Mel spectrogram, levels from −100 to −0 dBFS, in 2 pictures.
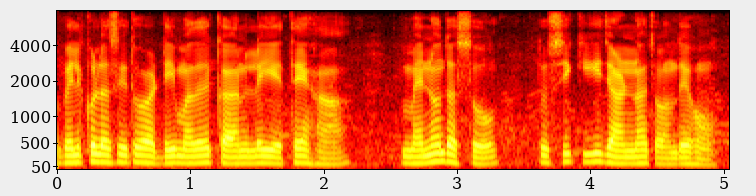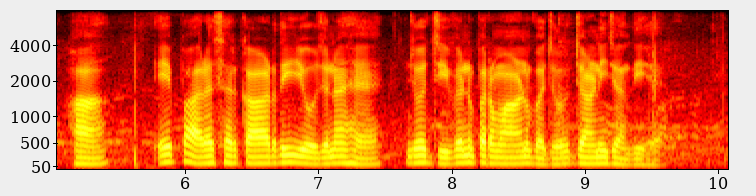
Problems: constant background noise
